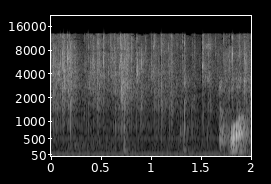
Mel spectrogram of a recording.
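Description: Plastic candy wrapper crinkling irregularly as wrapped toffees are handled and unwrapped by hand, with a short word near the end.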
